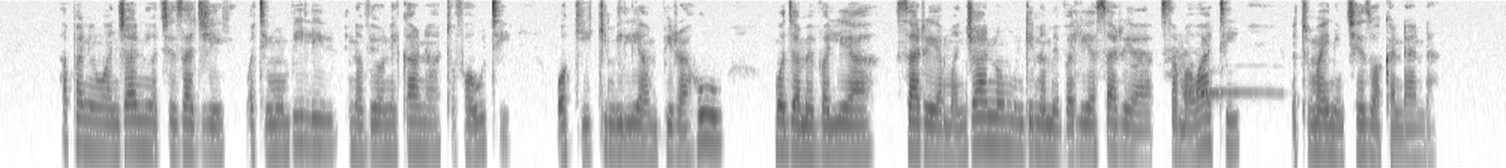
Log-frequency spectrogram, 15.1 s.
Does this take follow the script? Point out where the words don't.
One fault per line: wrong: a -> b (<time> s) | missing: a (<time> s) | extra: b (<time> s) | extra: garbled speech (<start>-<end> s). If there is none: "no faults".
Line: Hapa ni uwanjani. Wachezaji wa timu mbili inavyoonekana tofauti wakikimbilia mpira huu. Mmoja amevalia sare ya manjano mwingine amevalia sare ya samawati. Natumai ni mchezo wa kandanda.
no faults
